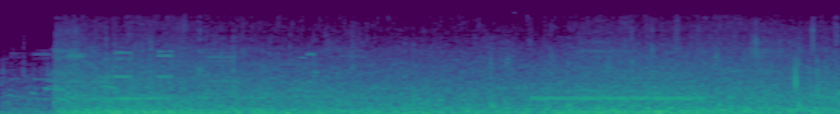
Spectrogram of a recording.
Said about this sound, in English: In pouring rain, Rose leaves her dad in the street, then instantly gets on her phone.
